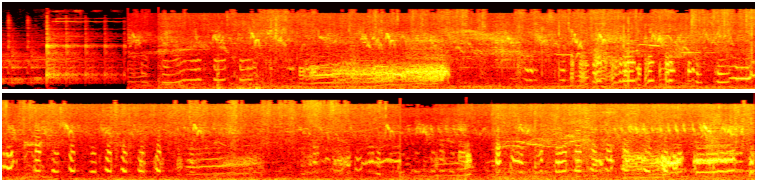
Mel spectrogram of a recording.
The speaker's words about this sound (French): Oui, oui, ce sont bien des poules que nous entendons.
